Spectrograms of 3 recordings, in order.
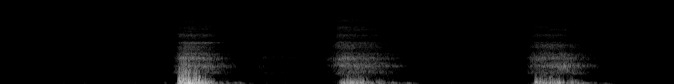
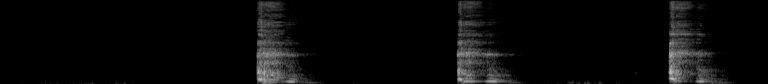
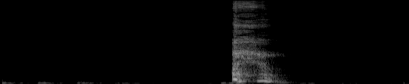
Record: {"exhalation_length": "6.7 s", "exhalation_amplitude": 15245, "exhalation_signal_mean_std_ratio": 0.26, "three_cough_length": "7.7 s", "three_cough_amplitude": 14600, "three_cough_signal_mean_std_ratio": 0.26, "cough_length": "4.1 s", "cough_amplitude": 6400, "cough_signal_mean_std_ratio": 0.26, "survey_phase": "beta (2021-08-13 to 2022-03-07)", "age": "45-64", "gender": "Male", "wearing_mask": "No", "symptom_cough_any": true, "symptom_runny_or_blocked_nose": true, "symptom_headache": true, "symptom_loss_of_taste": true, "symptom_onset": "3 days", "smoker_status": "Never smoked", "respiratory_condition_asthma": false, "respiratory_condition_other": false, "recruitment_source": "Test and Trace", "submission_delay": "2 days", "covid_test_result": "Positive", "covid_test_method": "RT-qPCR", "covid_ct_value": 27.0, "covid_ct_gene": "ORF1ab gene", "covid_ct_mean": 27.6, "covid_viral_load": "890 copies/ml", "covid_viral_load_category": "Minimal viral load (< 10K copies/ml)"}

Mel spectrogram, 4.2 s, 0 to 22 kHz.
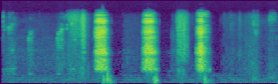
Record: {"exhalation_length": "4.2 s", "exhalation_amplitude": 15997, "exhalation_signal_mean_std_ratio": 0.34, "survey_phase": "beta (2021-08-13 to 2022-03-07)", "age": "18-44", "gender": "Female", "wearing_mask": "No", "symptom_headache": true, "smoker_status": "Never smoked", "respiratory_condition_asthma": false, "respiratory_condition_other": false, "recruitment_source": "REACT", "submission_delay": "1 day", "covid_test_result": "Negative", "covid_test_method": "RT-qPCR", "influenza_a_test_result": "Negative", "influenza_b_test_result": "Negative"}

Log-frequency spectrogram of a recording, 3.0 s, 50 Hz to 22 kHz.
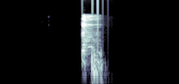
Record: {"cough_length": "3.0 s", "cough_amplitude": 26505, "cough_signal_mean_std_ratio": 0.24, "survey_phase": "beta (2021-08-13 to 2022-03-07)", "age": "18-44", "gender": "Female", "wearing_mask": "No", "symptom_cough_any": true, "symptom_runny_or_blocked_nose": true, "symptom_fatigue": true, "symptom_headache": true, "symptom_onset": "3 days", "smoker_status": "Never smoked", "respiratory_condition_asthma": false, "respiratory_condition_other": false, "recruitment_source": "REACT", "submission_delay": "1 day", "covid_test_result": "Negative", "covid_test_method": "RT-qPCR"}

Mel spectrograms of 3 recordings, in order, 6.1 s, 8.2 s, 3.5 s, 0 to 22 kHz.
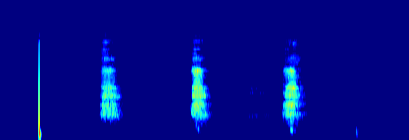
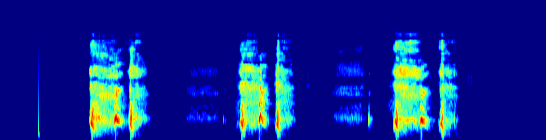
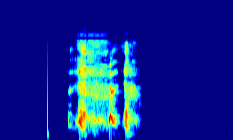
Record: {"exhalation_length": "6.1 s", "exhalation_amplitude": 28871, "exhalation_signal_mean_std_ratio": 0.22, "three_cough_length": "8.2 s", "three_cough_amplitude": 30244, "three_cough_signal_mean_std_ratio": 0.33, "cough_length": "3.5 s", "cough_amplitude": 30476, "cough_signal_mean_std_ratio": 0.31, "survey_phase": "beta (2021-08-13 to 2022-03-07)", "age": "18-44", "gender": "Female", "wearing_mask": "No", "symptom_cough_any": true, "symptom_runny_or_blocked_nose": true, "symptom_sore_throat": true, "symptom_fatigue": true, "symptom_other": true, "symptom_onset": "3 days", "smoker_status": "Never smoked", "respiratory_condition_asthma": false, "respiratory_condition_other": false, "recruitment_source": "Test and Trace", "submission_delay": "1 day", "covid_test_result": "Positive", "covid_test_method": "RT-qPCR", "covid_ct_value": 18.4, "covid_ct_gene": "N gene"}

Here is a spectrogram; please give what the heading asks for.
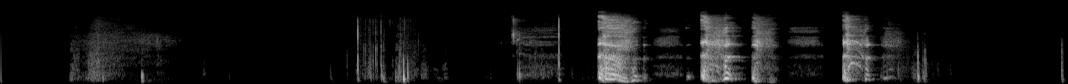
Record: {"three_cough_length": "10.7 s", "three_cough_amplitude": 30385, "three_cough_signal_mean_std_ratio": 0.28, "survey_phase": "alpha (2021-03-01 to 2021-08-12)", "age": "45-64", "gender": "Male", "wearing_mask": "No", "symptom_none": true, "smoker_status": "Ex-smoker", "respiratory_condition_asthma": false, "respiratory_condition_other": false, "recruitment_source": "REACT", "submission_delay": "1 day", "covid_test_result": "Negative", "covid_test_method": "RT-qPCR"}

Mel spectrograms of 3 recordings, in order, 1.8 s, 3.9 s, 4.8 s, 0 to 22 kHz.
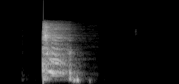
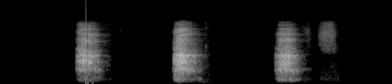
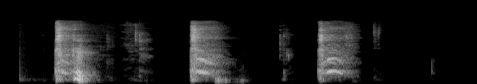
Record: {"cough_length": "1.8 s", "cough_amplitude": 27593, "cough_signal_mean_std_ratio": 0.32, "exhalation_length": "3.9 s", "exhalation_amplitude": 15983, "exhalation_signal_mean_std_ratio": 0.3, "three_cough_length": "4.8 s", "three_cough_amplitude": 19960, "three_cough_signal_mean_std_ratio": 0.31, "survey_phase": "beta (2021-08-13 to 2022-03-07)", "age": "18-44", "gender": "Female", "wearing_mask": "No", "symptom_none": true, "smoker_status": "Never smoked", "respiratory_condition_asthma": false, "respiratory_condition_other": false, "recruitment_source": "REACT", "submission_delay": "1 day", "covid_test_result": "Negative", "covid_test_method": "RT-qPCR", "influenza_a_test_result": "Negative", "influenza_b_test_result": "Negative"}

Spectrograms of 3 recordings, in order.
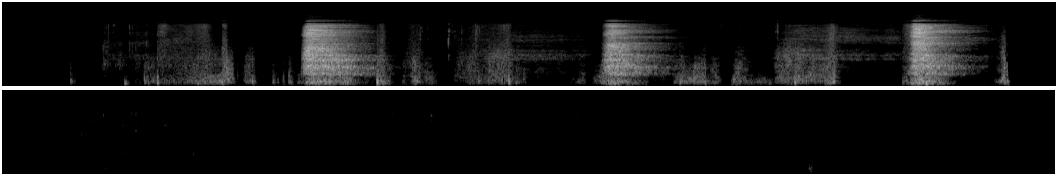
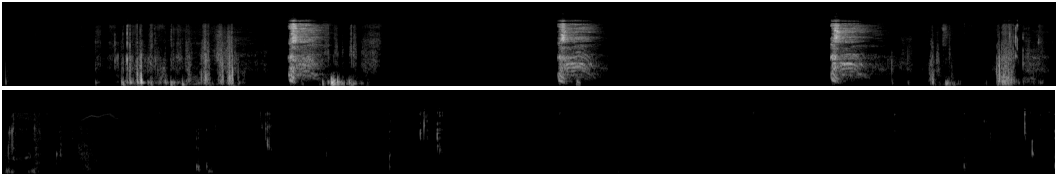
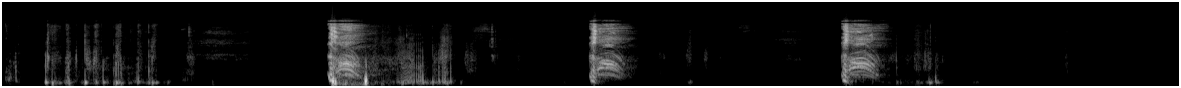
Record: {"exhalation_length": "21.1 s", "exhalation_amplitude": 28692, "exhalation_signal_mean_std_ratio": 0.23, "cough_length": "21.1 s", "cough_amplitude": 29746, "cough_signal_mean_std_ratio": 0.17, "three_cough_length": "11.8 s", "three_cough_amplitude": 32768, "three_cough_signal_mean_std_ratio": 0.22, "survey_phase": "alpha (2021-03-01 to 2021-08-12)", "age": "65+", "gender": "Male", "wearing_mask": "No", "symptom_none": true, "smoker_status": "Never smoked", "respiratory_condition_asthma": false, "respiratory_condition_other": false, "recruitment_source": "REACT", "submission_delay": "3 days", "covid_test_result": "Negative", "covid_test_method": "RT-qPCR"}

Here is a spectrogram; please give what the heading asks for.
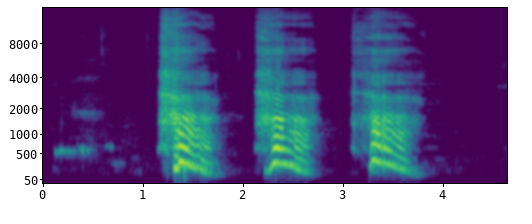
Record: {"exhalation_length": "4.6 s", "exhalation_amplitude": 32768, "exhalation_signal_mean_std_ratio": 0.4, "survey_phase": "beta (2021-08-13 to 2022-03-07)", "age": "65+", "gender": "Female", "wearing_mask": "No", "symptom_cough_any": true, "symptom_runny_or_blocked_nose": true, "symptom_shortness_of_breath": true, "symptom_onset": "13 days", "smoker_status": "Ex-smoker", "respiratory_condition_asthma": true, "respiratory_condition_other": false, "recruitment_source": "REACT", "submission_delay": "2 days", "covid_test_result": "Negative", "covid_test_method": "RT-qPCR", "influenza_a_test_result": "Negative", "influenza_b_test_result": "Negative"}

